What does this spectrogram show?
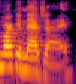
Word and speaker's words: Market Magi: Yes, Market Magi. See, I had a hard G in there.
